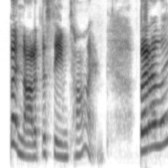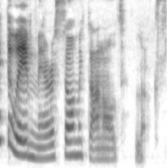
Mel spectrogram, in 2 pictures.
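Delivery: lively, expressive picture-book reading; teacher reading a storybook to young kids; reading to children. Acted. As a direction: read it aloud to a class, bringing each line to life. Teacher reads picture book aloud.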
